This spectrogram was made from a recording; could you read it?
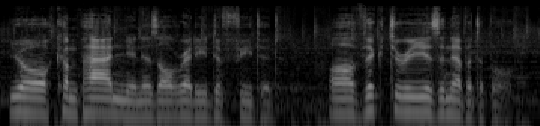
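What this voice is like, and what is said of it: Cultured, deep character voice. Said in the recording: “in a cultured voice, deeper than the other”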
